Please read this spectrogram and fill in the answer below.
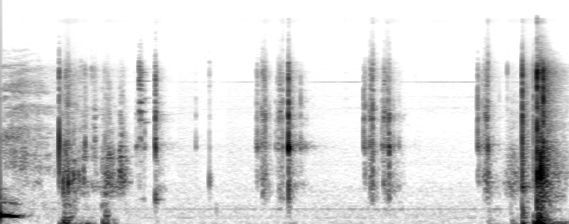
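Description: Cork stoppers and a hot glue gun being handled: short bursts of clicks and rustles about once a second, the loudest with a dull thump near the end.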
